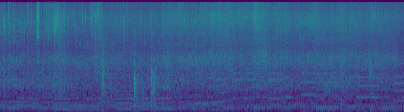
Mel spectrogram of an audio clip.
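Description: Kung pao chicken noodles sizzle and fry steadily in a hot pan as a cornstarch slurry goes in, with a continuous close hiss and a few sharp clicks of stirring against the pan.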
